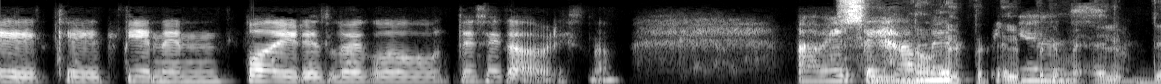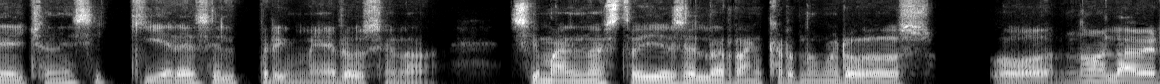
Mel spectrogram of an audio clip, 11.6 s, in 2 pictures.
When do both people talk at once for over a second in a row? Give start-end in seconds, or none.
4.2-5.6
